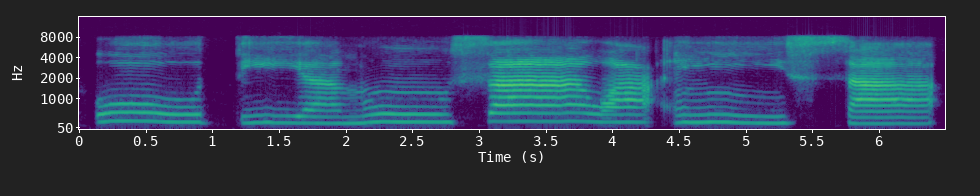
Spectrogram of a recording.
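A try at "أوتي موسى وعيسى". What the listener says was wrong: udah bisa hurufnya tapi penekanannya belum benar. Nih ya, yang ditekan yang ditahan mana? Mu. Udah tahu yang panjang-panjang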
